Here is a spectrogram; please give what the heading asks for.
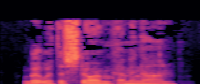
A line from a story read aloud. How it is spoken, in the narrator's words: His voice trailed off into silence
